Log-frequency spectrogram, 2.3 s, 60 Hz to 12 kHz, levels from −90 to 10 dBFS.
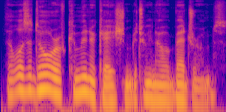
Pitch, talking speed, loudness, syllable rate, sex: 130 Hz, 240 wpm, -17 LUFS, 7.5 syllables/s, male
